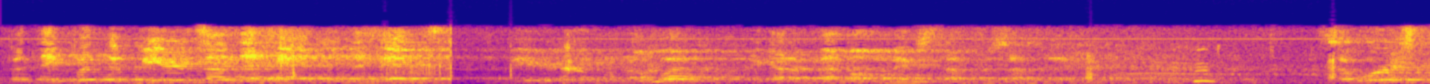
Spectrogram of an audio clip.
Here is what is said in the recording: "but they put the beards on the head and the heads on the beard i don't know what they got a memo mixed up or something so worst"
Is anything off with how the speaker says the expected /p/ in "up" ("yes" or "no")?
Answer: yes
